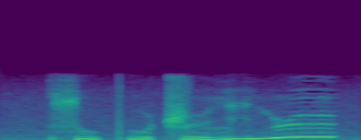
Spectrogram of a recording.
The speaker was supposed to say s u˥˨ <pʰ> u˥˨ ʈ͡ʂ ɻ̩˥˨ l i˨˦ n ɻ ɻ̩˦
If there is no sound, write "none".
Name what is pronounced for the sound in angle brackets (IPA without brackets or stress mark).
pʰ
